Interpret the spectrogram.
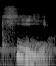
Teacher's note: perhaps the vowel e e makes your tongue go quite high in your mouth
